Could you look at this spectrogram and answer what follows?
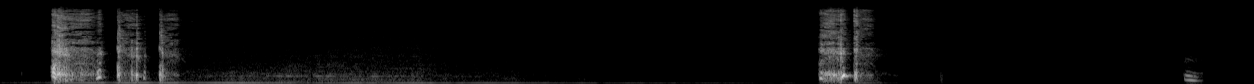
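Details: Two bursts of loose, rattling coughs, three then two, with a faint rumbly breath between; chesty wet productive cough, the person felt near vomiting from coughing.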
